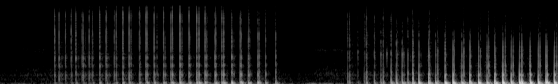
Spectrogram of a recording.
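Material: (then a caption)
Paper. A paper book is tapped in two quick bursts of rapid, dull, low thuds, separated by a brief pause of near silence. Each tap dies away almost instantly, and the second burst grows steadily louder toward the end.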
